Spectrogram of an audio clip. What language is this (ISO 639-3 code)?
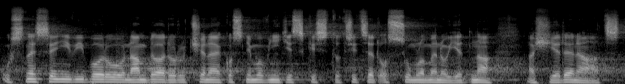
ces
